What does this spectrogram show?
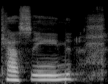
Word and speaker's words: casein: And I believe that you stated that casein, is that how you pronounce it? Casein?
